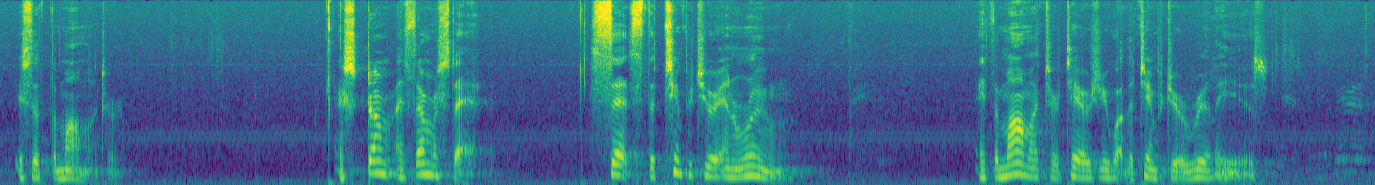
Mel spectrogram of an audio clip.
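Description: A middle-aged woman speaks slowly and earnestly through a microphone, pausing between phrases.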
